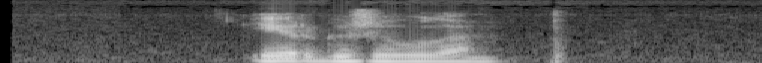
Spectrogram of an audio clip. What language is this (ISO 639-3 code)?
chm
